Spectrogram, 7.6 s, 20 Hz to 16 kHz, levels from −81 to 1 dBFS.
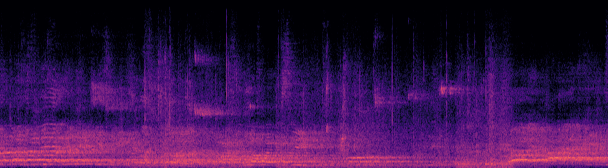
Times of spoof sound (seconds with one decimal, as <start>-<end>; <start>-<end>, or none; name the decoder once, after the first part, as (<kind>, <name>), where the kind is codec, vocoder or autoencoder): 0.7-1.7 (autoencoder, DAC-VAE); 6.2-7.6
